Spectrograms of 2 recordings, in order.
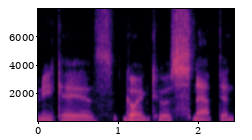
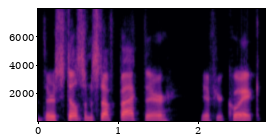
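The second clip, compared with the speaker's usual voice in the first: raised, louder voice with lifted pitch; louder, higher warning to rivals; calling out in character; 5 semitones higher, 5 dB louder than usual. Acted. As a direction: call it across a standoff to the other side. Calls out Berenike's line at standoff.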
